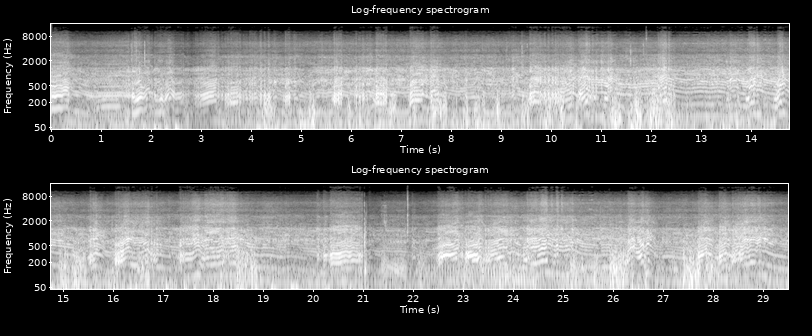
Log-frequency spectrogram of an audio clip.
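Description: A dirt bike engine revs loudly up close, rising and falling as it speeds along.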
